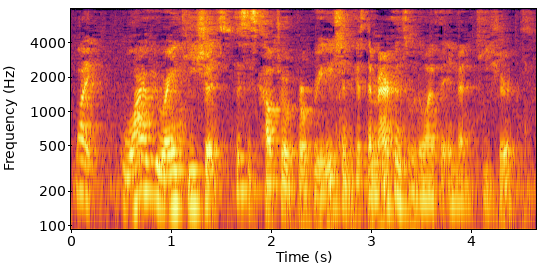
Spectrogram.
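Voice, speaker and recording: Animated Singaporean man telling stories. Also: mid-range voice, quick pace. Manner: animated, teasing storyteller. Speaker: host. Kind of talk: casual podcast chat. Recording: echoey room, faint hum.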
